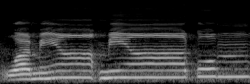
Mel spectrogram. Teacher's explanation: منکم، من پہ اخفا ہو رہا ہے، نون ساکن کے بعد کاف حروف اخفا میں سے ہے تو ادھر اخفا کریں گے، آواز کو ناک میں چھپا کر پڑھیں گے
